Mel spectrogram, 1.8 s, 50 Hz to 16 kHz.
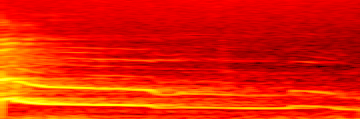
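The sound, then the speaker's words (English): A single long, loud howl sliding slowly downward in pitch over nearly two seconds, from people standing outside their houses on a street doing the nightly 8 p.m. howl for healthcare workers, with faint rumbling noise underneath. “So we're standing outside our house on the street, waiting for... the 8 p.m. howl. The howling for... healthcare workers.”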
